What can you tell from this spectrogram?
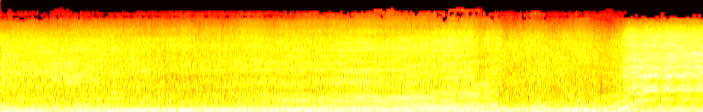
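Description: Ford sand drag truck's engine running at low speed, its pitch sagging a little, then revving up and getting louder about twelve seconds in as the truck pulls away.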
